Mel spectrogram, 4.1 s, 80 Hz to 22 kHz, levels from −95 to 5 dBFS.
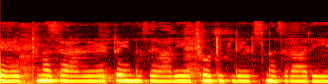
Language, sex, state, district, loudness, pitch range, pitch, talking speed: Hindi, female, Odisha, Malkangiri, -15 LUFS, 230-245 Hz, 235 Hz, 230 wpm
